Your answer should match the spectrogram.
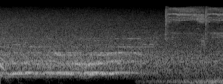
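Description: A breakdown in electronic trap music: the beat and bass drop out, leaving a steady hiss of synth noise and a faint held tone. Deep bass creeps back in near the end.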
